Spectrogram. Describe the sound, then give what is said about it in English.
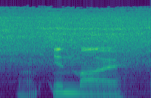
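Meat and vegetables cooking down in a stir-fry pan sizzle and hiss steadily, a constant bright frying noise under a voice that rises briefly over it. “So I'm cooking this down just to the point where I don't see as much pink.”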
